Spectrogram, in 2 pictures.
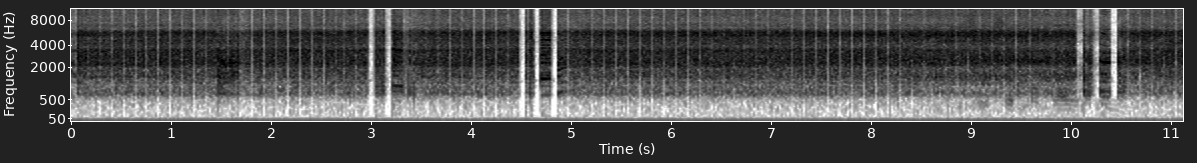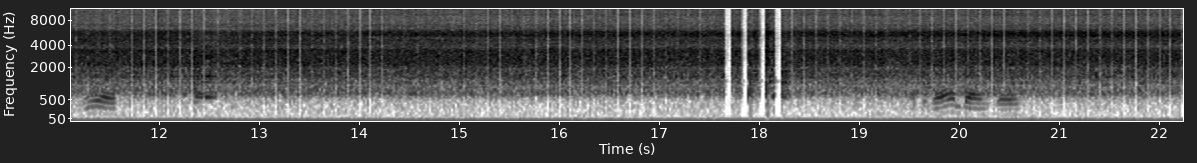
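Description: Steady radio static hiss, cut a few times by brief dropouts to silence, with faint fragments of voice showing through now and then.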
